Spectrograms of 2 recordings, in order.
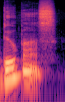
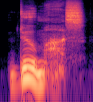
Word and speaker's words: Dumas: smile and says detective Dumas she pronounces my name Dumas it's French actually it's Duma like the famed author Leo and I were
